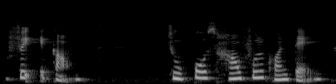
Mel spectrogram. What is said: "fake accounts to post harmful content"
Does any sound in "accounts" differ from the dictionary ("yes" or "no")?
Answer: yes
